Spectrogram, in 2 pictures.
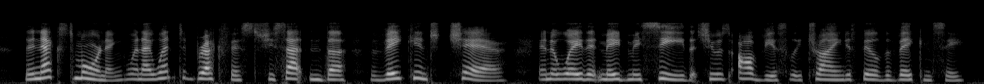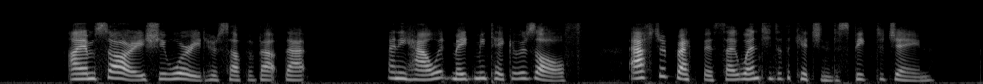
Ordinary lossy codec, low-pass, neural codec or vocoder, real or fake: Opus, 32 kbps; 7.2 kHz; codec, 16 kHz in and 24 kHz out, 0.9 kbps, LongCat-Audio-Codec, four codebook decoder; fake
